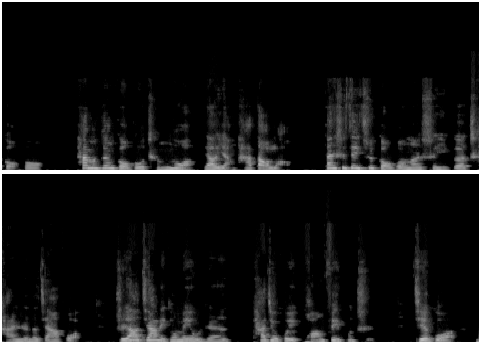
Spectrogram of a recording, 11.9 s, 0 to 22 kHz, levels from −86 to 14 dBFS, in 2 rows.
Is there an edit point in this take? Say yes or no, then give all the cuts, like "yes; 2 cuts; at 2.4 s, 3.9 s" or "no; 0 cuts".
yes; 1 cut; at 2.5 s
